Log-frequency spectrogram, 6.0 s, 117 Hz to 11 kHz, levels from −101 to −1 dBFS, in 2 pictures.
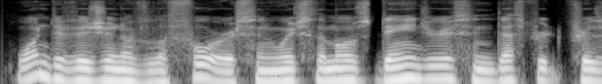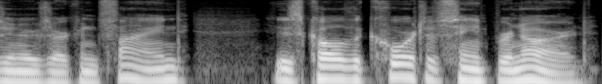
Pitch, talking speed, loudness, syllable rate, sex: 135 Hz, 220 wpm, -16 LUFS, 7.0 syllables/s, male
